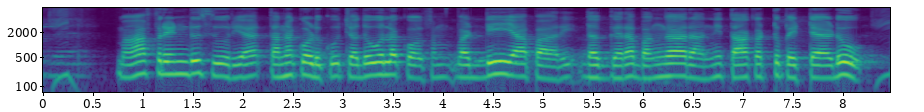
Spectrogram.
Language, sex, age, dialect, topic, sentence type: Telugu, male, 18-24, Central/Coastal, banking, statement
